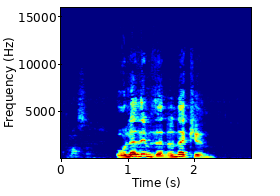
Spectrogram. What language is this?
Kabyle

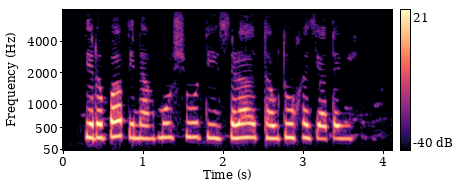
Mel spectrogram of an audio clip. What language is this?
Pashto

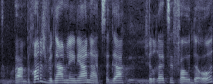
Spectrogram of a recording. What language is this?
Hebrew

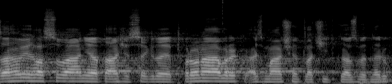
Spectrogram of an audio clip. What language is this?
Czech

